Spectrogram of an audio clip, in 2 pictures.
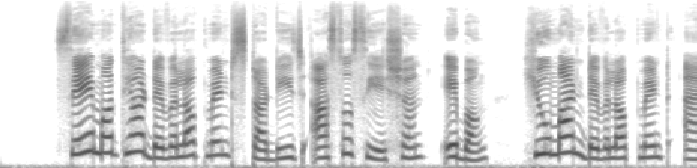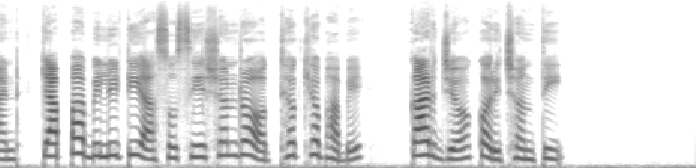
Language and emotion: Odia, neutral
